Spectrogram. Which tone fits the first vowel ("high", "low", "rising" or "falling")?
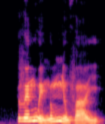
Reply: rising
